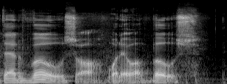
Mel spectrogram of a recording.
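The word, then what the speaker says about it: Woese: His name was Carl Vos or something like that, Vos or whatever, Vos. Rhymes with Rose, Vos Rose, I guess.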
